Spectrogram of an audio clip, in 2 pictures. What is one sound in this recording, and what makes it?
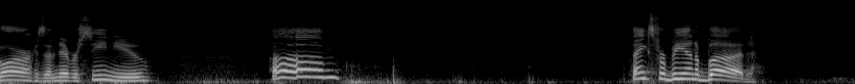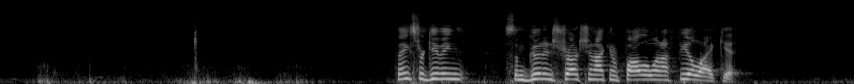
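A middle-aged man speaks with animation through a microphone, in bursts with pauses.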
